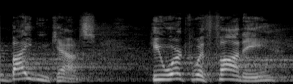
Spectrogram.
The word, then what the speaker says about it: Fani: counts he worked with fonnie even though it's spelled Fanny f a n i fny how about that one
